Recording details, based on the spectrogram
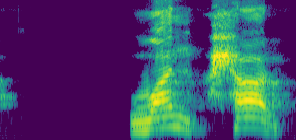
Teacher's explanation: حا یہ حلق کے درمیان والے حصے سے ادا ہوگا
